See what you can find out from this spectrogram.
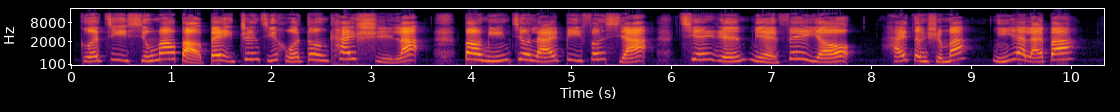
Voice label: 女, 童声; 国际熊猫宝贝

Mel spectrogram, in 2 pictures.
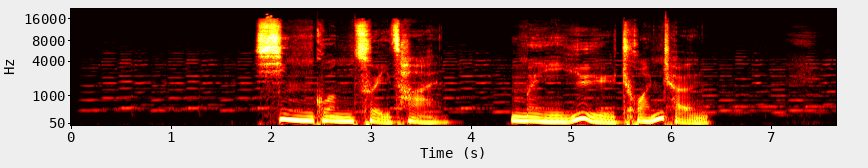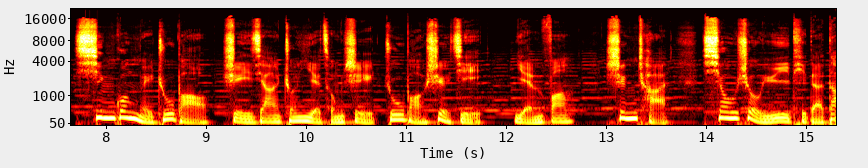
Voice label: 男, 公司产品解说

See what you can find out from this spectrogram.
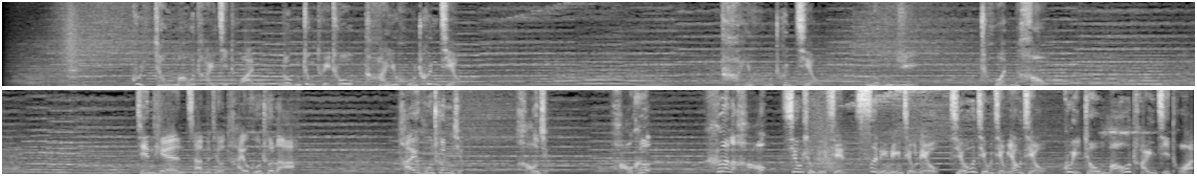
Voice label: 男 广告 激昂＋角色; 茅台集团

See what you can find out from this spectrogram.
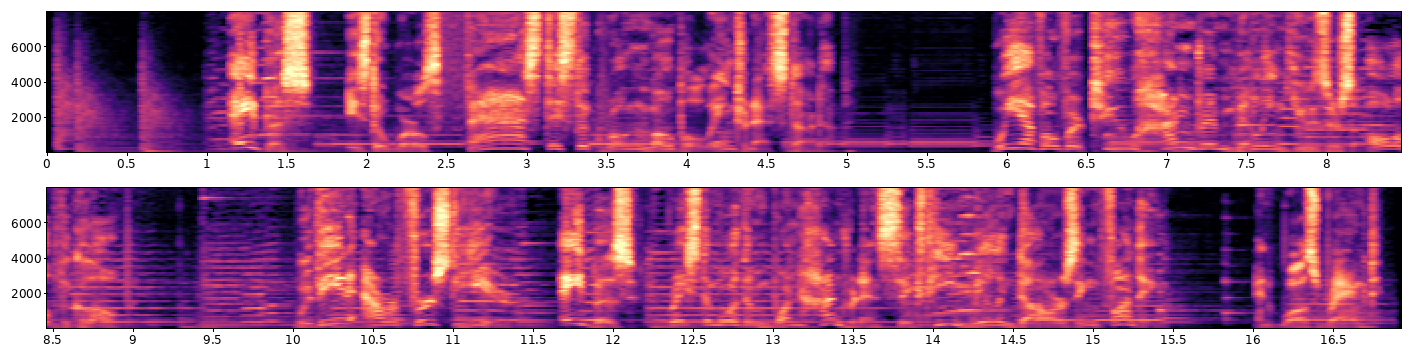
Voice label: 英男; 飞碟说; 英文飞碟说

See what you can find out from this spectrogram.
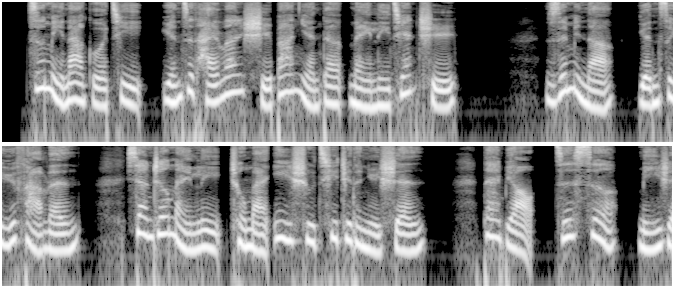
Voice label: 国语女声配音 解说 企业 宣传; 美容; 台湾姿米娜美容连锁

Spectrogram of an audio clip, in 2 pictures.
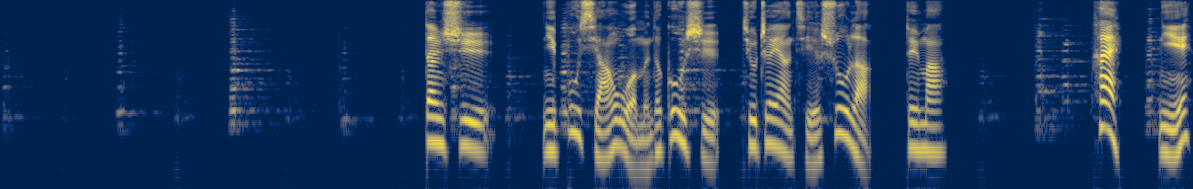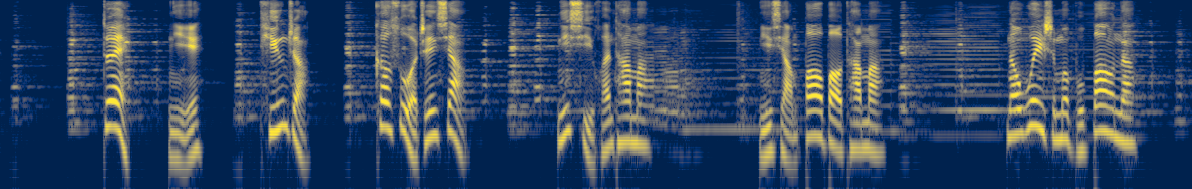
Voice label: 男 儿童剧 拥抱

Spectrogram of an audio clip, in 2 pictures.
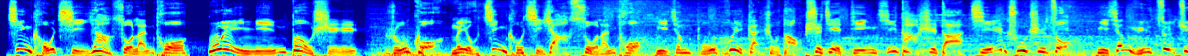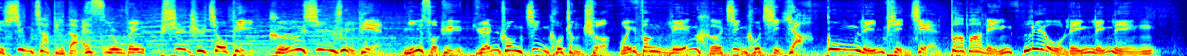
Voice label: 男 报时广告; 进口起亚索兰托

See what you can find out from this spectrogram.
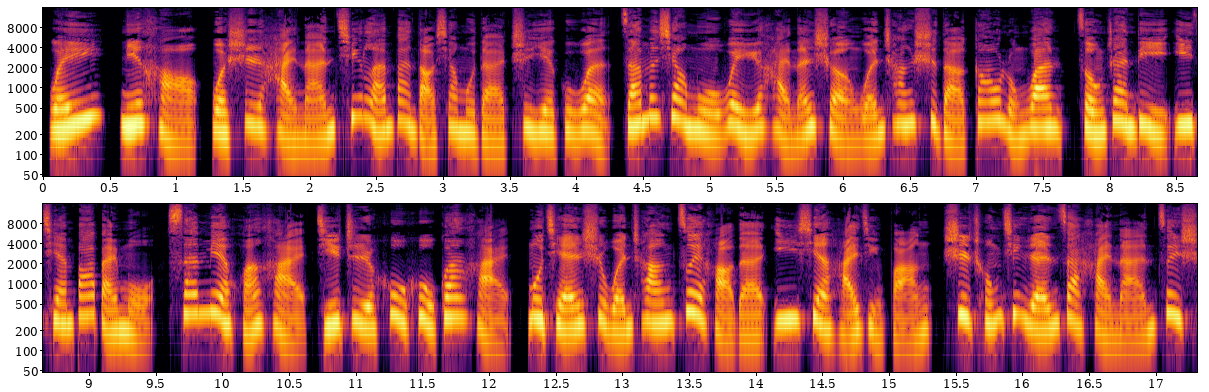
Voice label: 女 彩铃, 国语女声配音; 海南清澜半岛项目

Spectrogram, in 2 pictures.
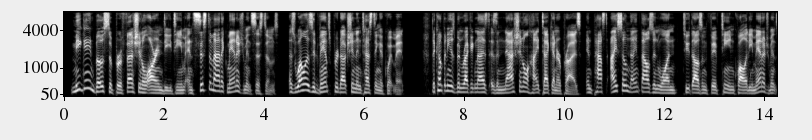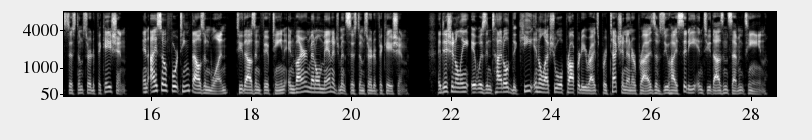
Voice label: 英文宣传片; 银河

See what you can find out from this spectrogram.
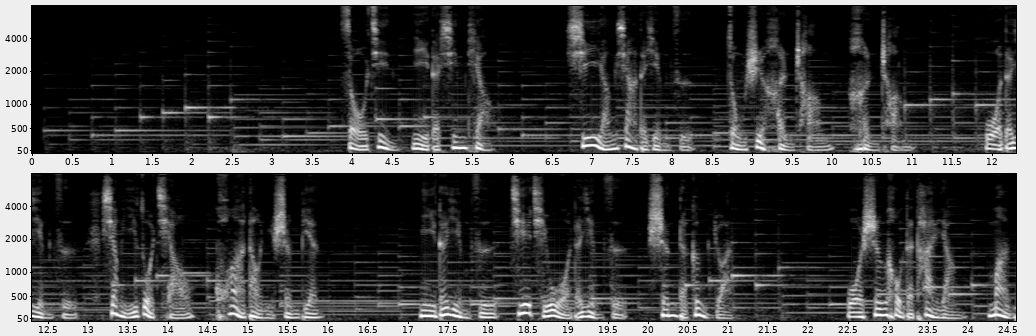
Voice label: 男, 旁白, 抒情朗诵

